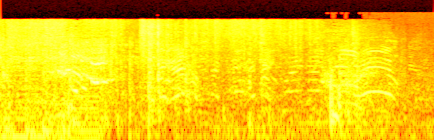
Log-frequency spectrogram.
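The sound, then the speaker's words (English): A car brakes hard in a movie scene, tires squealing and skidding in several rising, bending screeches over a rushing, wind-like roar, with voices audible underneath. “The brake! Oh! Just slow the car down!”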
